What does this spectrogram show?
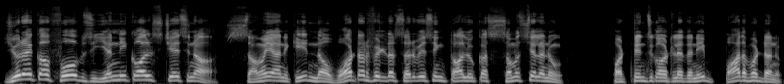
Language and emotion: Telugu, angry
